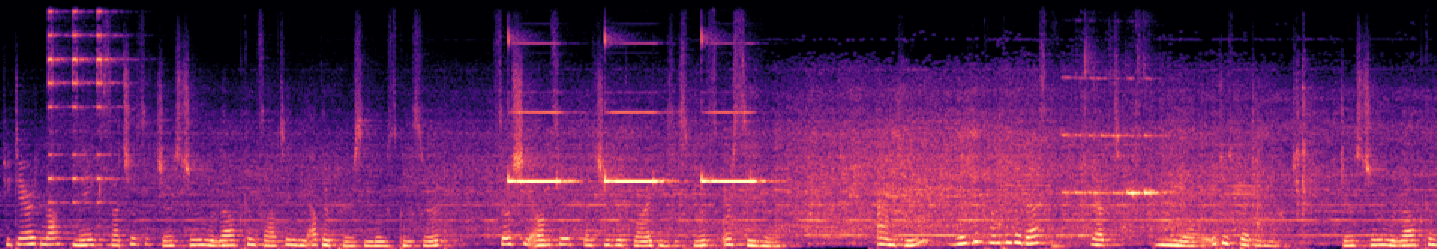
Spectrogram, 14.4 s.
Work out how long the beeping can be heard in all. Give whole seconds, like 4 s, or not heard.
4 s.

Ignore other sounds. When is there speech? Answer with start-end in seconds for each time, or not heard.
0.0-7.8, 8.7-14.3.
